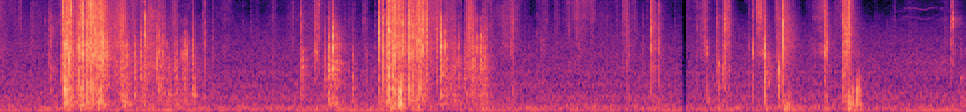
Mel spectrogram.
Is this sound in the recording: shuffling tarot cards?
yes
